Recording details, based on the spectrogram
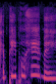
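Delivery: tiny, very high, timid, posh, mousy squeak. A dj retells a girl asking to speak into the mic: imitating a posh, timid mousy voice. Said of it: "such like a posh, timid little mousy voice".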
